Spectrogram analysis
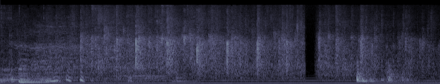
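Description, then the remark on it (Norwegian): An audience claps and applauds steadily at the end of a song, at a fairly loud level, a dense wash of many hands, briefly cutting out near the end before picking up again. “Denne sangen har egentlig ingen avslutning, så det fint hvis du klapper nå.”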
